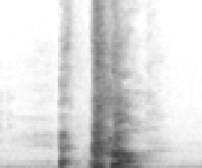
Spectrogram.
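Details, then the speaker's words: A single adult sneeze, announced just beforehand while speaking: a brief catching breath, then one loud, explosive burst of air. "hold on let me sneeze real quick don't know you might hear it I might cut it out oh"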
